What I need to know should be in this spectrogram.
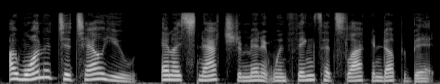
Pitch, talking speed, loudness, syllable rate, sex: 200 Hz, 230 wpm, -19 LUFS, 5.8 syllables/s, female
